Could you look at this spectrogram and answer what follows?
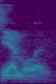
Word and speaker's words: Emelin: Also, I feel like we need to clarify, like, I always go with Emelin, but the broadcast last night was calling him Yemelin. Yeah, I think the Russian pronunciation is Yemelin.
